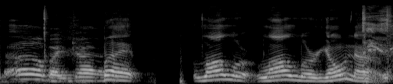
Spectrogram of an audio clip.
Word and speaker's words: La Llorona: It's pronounced like with a Y. It's like yo yo. La Llorona. There you go. Yes. yes. But uh, roll your R when you do it. La Llorona.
